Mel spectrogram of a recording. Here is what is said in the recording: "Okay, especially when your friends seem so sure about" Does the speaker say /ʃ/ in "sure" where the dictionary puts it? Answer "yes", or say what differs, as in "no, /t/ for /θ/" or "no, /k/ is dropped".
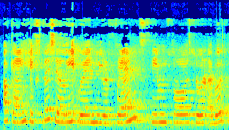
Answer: no, /s/ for /ʃ/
